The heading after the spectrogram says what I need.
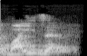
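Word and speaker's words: wiser: रहा हूं वर्ड है वाइजर वाइजर देखो यहां पे स्पेलिंग में एस है लेकिन बोलने में ज z है तो वाई ज यहां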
